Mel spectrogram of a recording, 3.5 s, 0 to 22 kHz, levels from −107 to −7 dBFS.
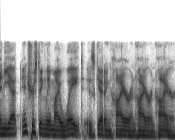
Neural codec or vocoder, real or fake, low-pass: none; real; 7.2 kHz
